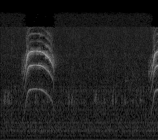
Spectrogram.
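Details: Great kiskadee (Pitangus sulphuratus), song.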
